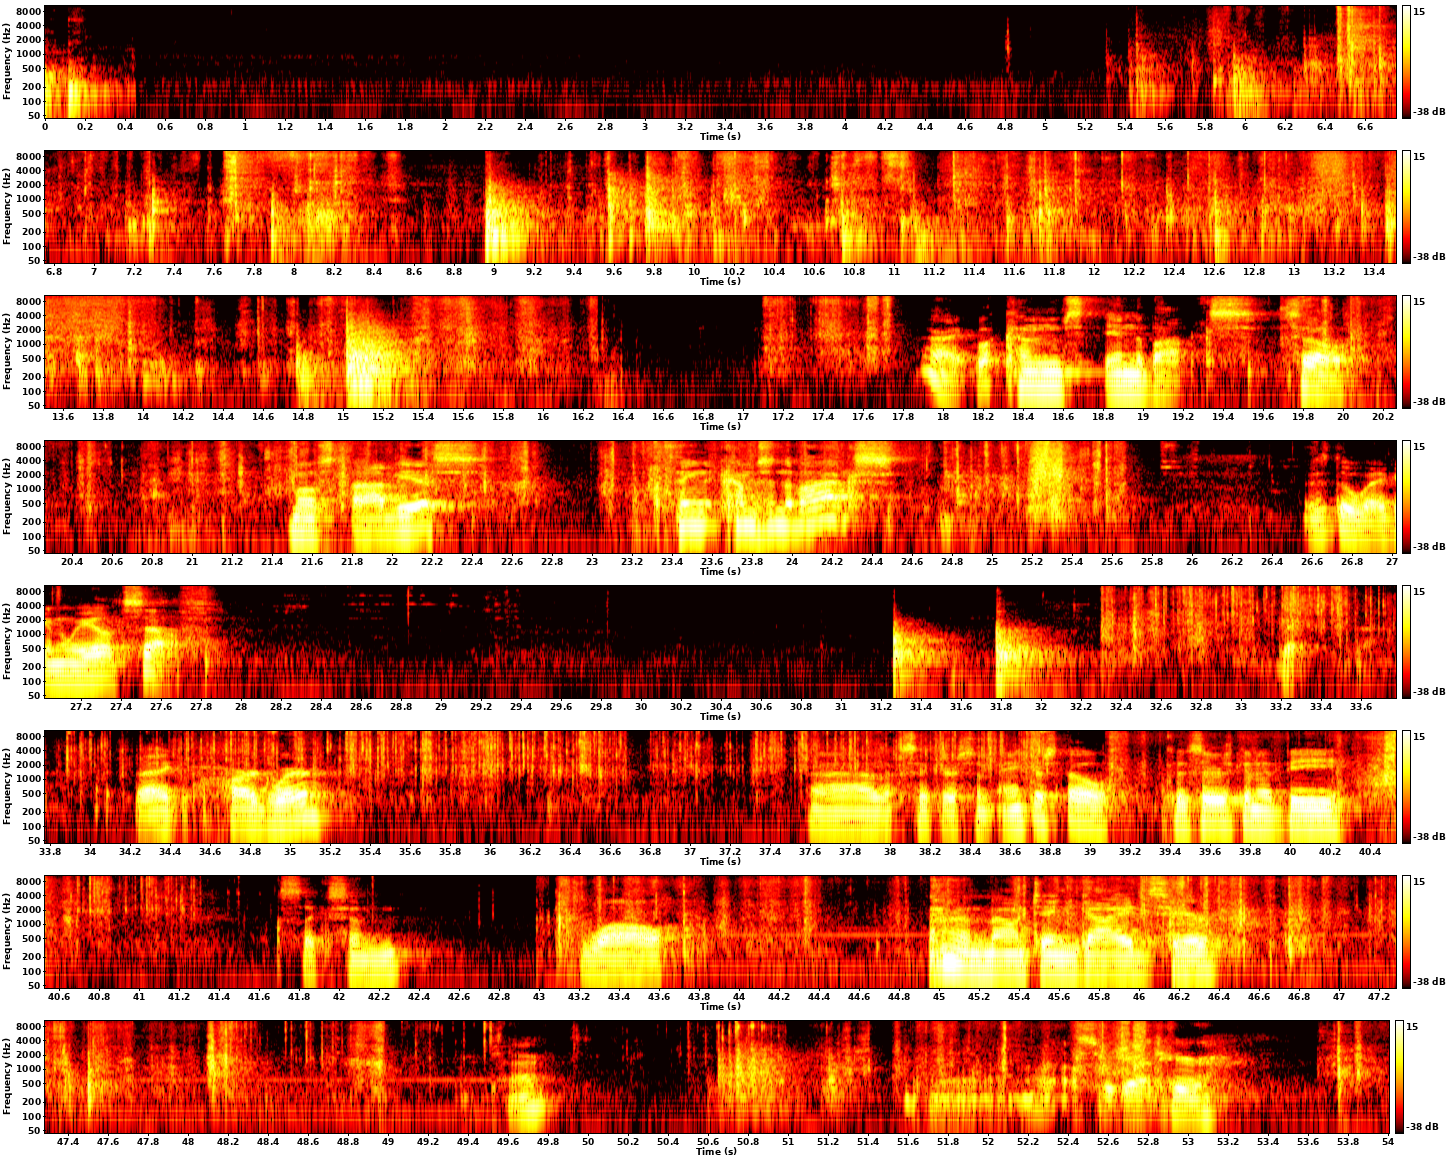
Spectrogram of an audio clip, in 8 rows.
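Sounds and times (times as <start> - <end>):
cardboard and packaging rustling: 5.4 - 17.9, 19.6 - 25.8, 32.2 - 42.2, 43.0 - 54.0
plastic bag crinkling: 19.7 - 25.8, 32.2 - 42.2, 43.0 - 53.0.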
